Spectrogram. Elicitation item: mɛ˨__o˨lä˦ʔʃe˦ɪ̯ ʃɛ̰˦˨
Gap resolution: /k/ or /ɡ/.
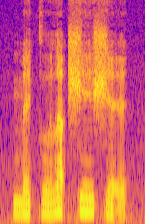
k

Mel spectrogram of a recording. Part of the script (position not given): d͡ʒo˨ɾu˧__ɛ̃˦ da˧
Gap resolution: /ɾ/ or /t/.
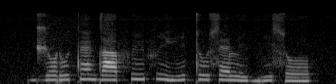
t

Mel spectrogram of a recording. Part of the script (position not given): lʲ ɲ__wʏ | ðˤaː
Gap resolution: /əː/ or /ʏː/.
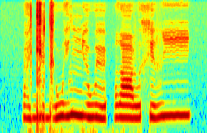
ʏː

